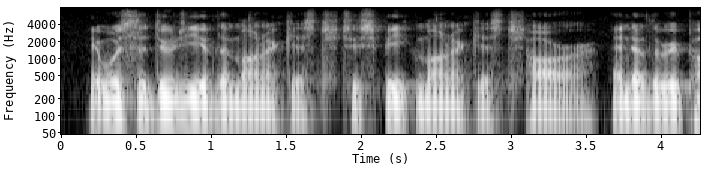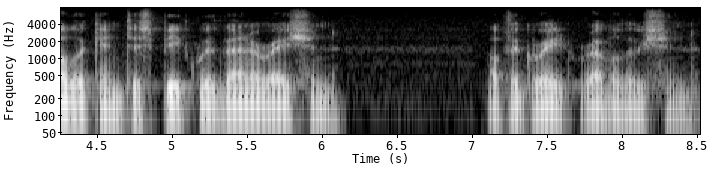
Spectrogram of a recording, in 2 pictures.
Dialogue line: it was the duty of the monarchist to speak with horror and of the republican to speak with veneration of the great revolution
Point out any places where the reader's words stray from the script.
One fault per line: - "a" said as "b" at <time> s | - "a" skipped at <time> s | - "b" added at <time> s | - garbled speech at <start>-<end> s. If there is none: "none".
- "with" said as "monarchist" at 2.4 s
